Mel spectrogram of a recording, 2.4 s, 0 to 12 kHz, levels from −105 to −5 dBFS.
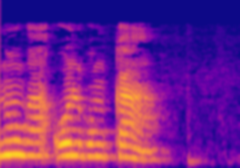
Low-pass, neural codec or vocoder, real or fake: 7.2 kHz; none; real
